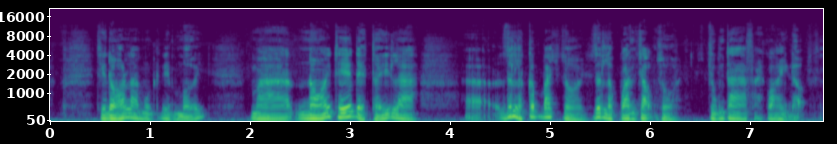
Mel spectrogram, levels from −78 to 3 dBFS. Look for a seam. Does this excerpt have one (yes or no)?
no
